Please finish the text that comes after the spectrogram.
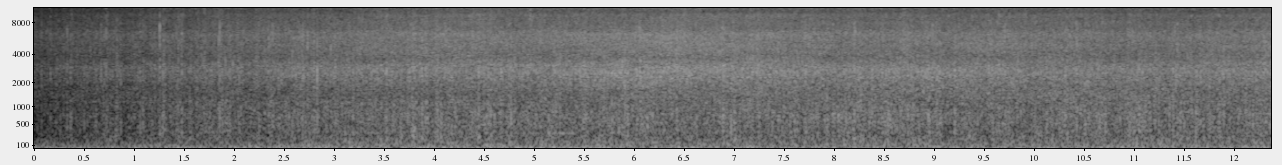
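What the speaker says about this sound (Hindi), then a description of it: "जहां पर इस वक्त बारिश हो रही है" Heavy monsoon rain pouring over Delhi streets, a dense, even hiss of drops on surfaces that stays loud and unbroken throughout with no voices.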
